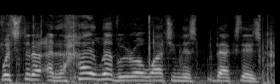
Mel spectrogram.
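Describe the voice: A man talks at a fast pace, his pitch high and its variation ordinary. Faint background noise sits behind him.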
